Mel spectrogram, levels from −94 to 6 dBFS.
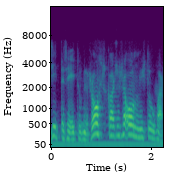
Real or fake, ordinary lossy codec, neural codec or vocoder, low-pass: real; Opus, 32 kbps; none; 7.2 kHz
